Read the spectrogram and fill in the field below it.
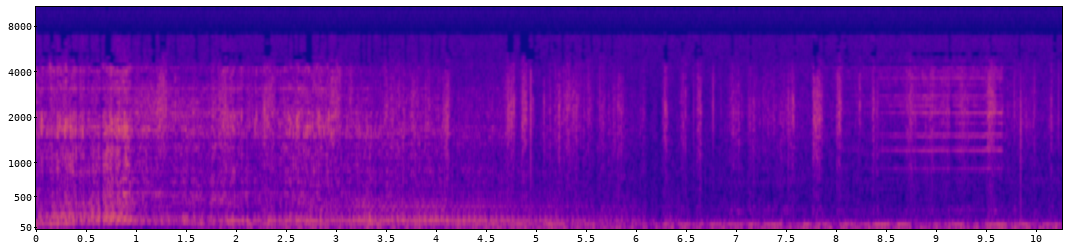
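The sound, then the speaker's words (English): A car engine starts up and pulls away, its low rumble rising briefly before settling into a steady drone that carries on for several seconds with no one talking. “Here's my car. Get in, gentlemen.”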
